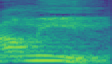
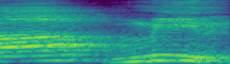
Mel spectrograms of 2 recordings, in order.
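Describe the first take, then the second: First: Said in the usual way. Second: আমির split as আ, then মির, with a gap; syllable by syllable. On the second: Shown as a demonstration. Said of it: "সবসময় উচ্চারণ করবে syllable wise".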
